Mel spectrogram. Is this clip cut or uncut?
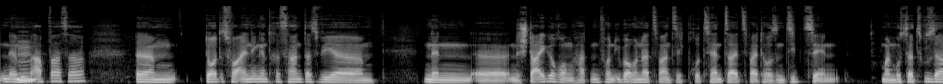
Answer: uncut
